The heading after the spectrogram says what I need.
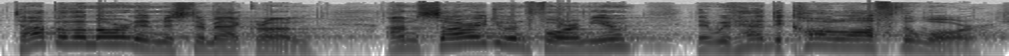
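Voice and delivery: hammed-up Irish pub caller declaring war; attempted Irish accent. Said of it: "needs an Irish accent".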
